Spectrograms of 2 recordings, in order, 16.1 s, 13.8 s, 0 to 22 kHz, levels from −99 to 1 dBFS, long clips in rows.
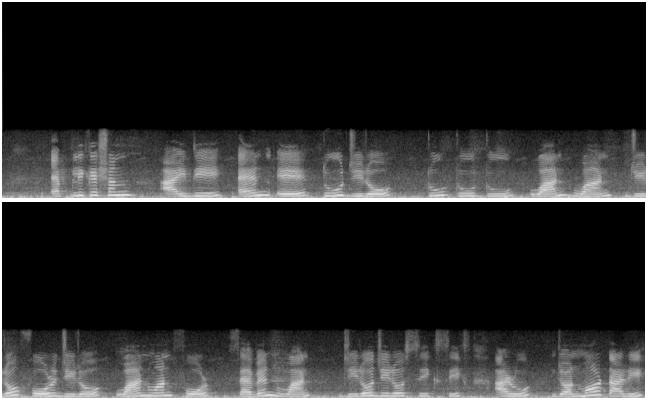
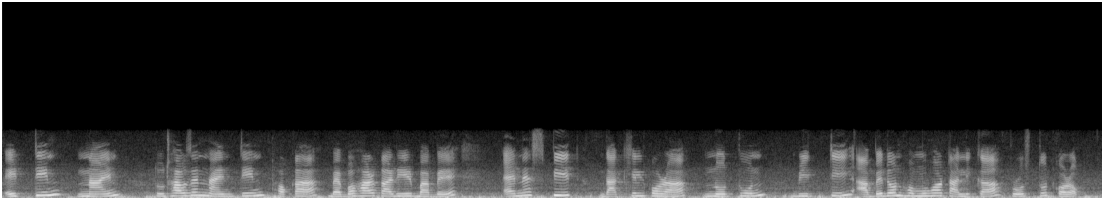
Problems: constant background noise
